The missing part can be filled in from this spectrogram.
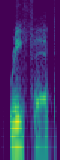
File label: "refit", American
